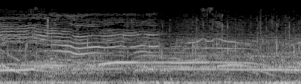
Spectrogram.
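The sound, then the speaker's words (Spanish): A crowd cheers and shouts during a solar eclipse in Washington. The high, bright voices form a steady, continuous roar of excitement with no pauses. “Un momento celebrado por el público.”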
